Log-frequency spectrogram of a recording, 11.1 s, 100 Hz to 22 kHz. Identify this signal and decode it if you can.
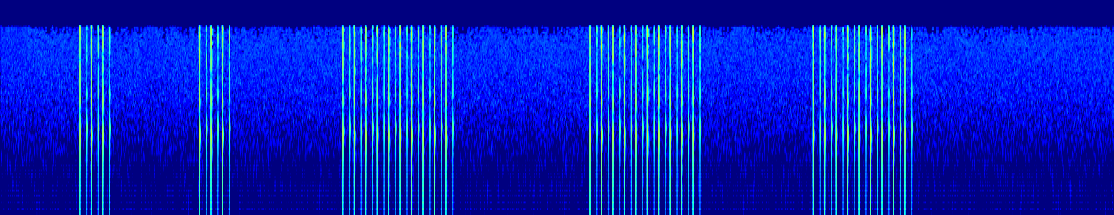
Pulse dialling, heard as clicks on a phone line, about 9 pulses a second. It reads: 3 3 0 0 9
